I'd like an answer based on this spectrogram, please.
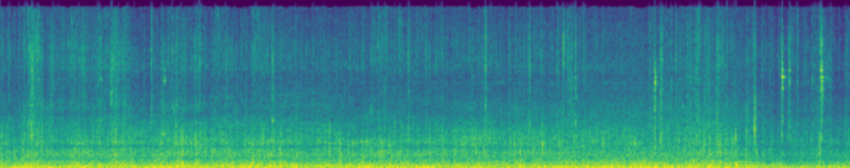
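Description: Mountain bike riding heard through an action camera's microphone: loud wind buffeting and tyre rumble, with frequent small clicks and rattles from the bike.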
